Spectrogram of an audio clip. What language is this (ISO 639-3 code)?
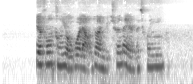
zho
